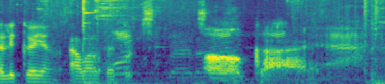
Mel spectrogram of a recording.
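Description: Crystals shatter with sharp, glassy crashes.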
